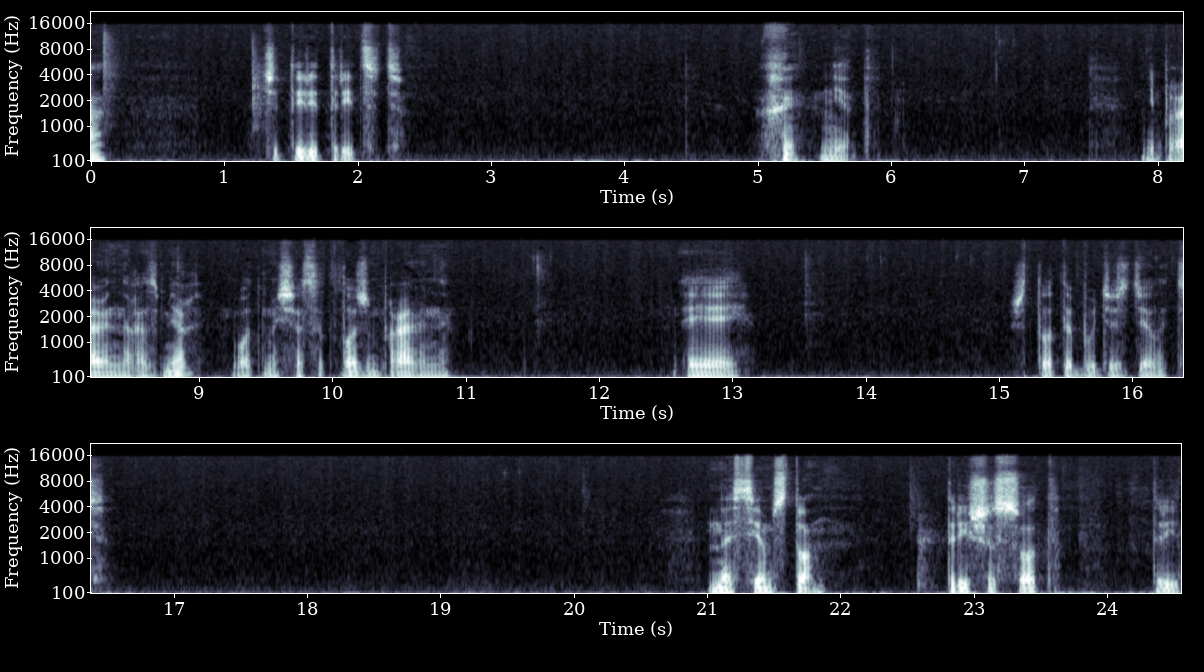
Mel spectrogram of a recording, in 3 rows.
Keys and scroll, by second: 4.0 Escape, 12.4 Escape.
